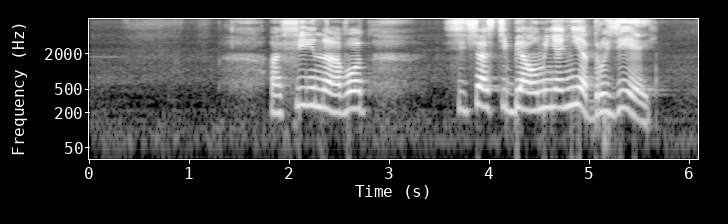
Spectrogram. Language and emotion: Russian, angry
